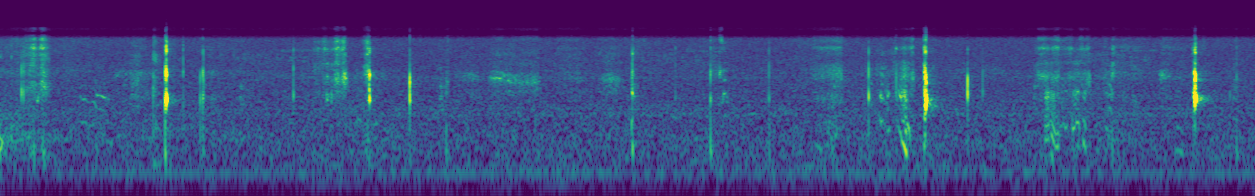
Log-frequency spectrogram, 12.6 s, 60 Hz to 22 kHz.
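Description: Quiet room with brief, sharp, irregular catches of breath at about 20 a minute, typical of hiccups.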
